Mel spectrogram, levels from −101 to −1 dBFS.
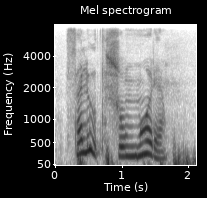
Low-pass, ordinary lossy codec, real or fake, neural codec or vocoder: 7.2 kHz; none; fake; vocoder, 44.1 kHz, 128 mel bands every 256 samples, BigVGAN v2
